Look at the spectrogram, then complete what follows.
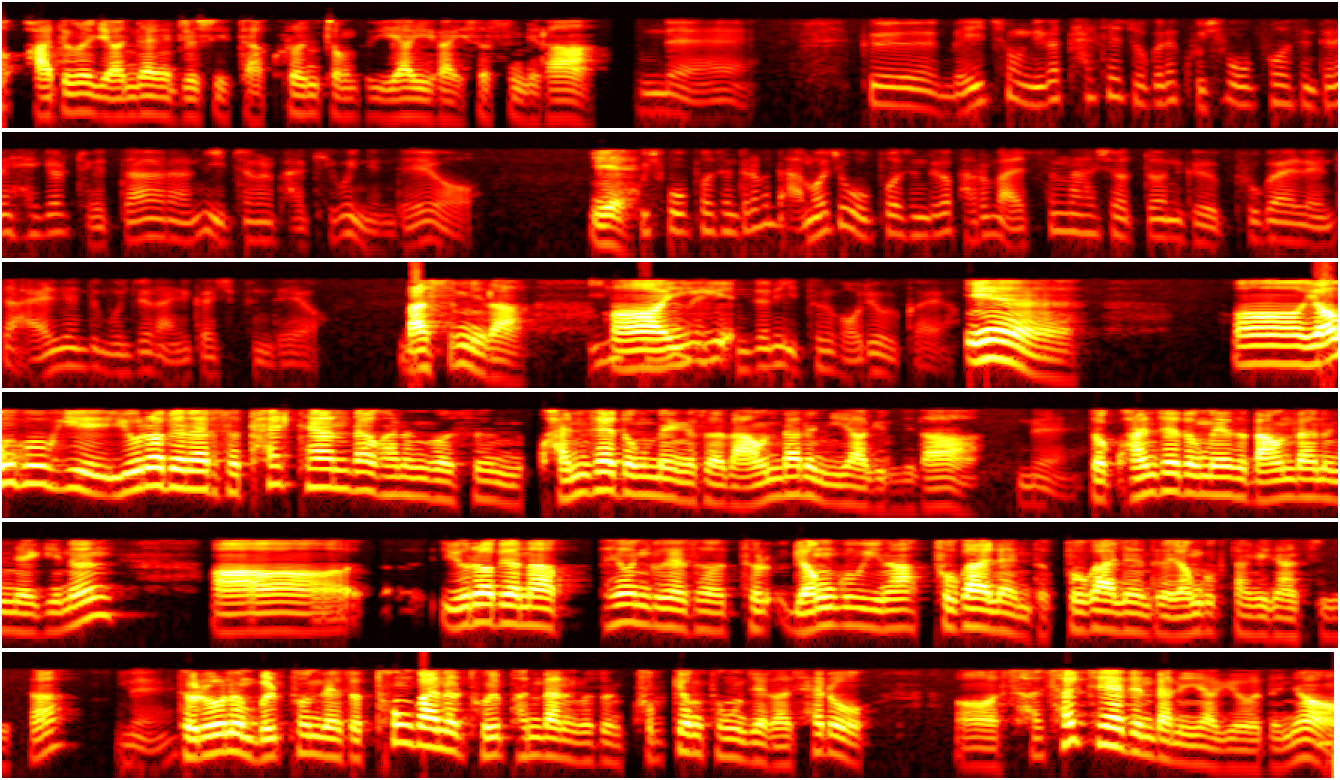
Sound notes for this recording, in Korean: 대구 MBC 여론현장 전화연결 2018년 10월 23일 화요일 0848~0855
